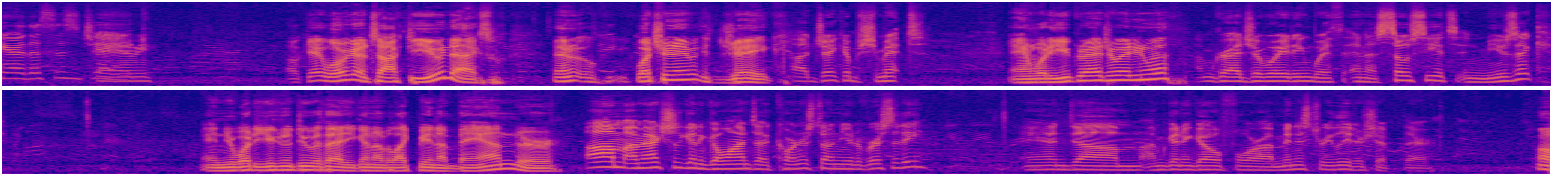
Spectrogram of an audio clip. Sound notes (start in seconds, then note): none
